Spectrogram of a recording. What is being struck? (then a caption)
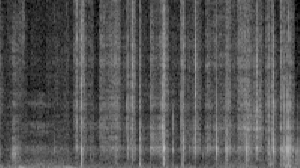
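Glossy paper magazine. Fingertips lift and turn the thin pages of an open glossy paper magazine, forwards and backwards, rubbing the paper. A quick series of crisp, bright rustles and short snaps is heard, with little low end and almost no ring after each one.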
